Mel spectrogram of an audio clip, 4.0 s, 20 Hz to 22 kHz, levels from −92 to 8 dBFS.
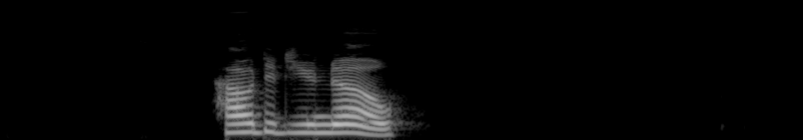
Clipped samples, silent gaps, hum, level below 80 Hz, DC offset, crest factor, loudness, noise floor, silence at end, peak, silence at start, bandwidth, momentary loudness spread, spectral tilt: under 0.1%; none; none; -84 dBFS; under 0.1%; 20 dB; -27 LUFS; under -90 dBFS; 2.05 s; -12 dBFS; 1.1 s; 4.7 kHz; 6 LU; -7.5 dB/octave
